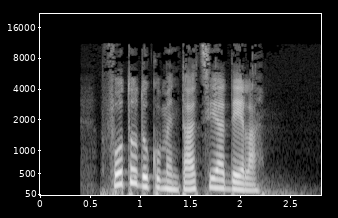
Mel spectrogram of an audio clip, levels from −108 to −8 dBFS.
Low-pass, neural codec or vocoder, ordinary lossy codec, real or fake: 14.4 kHz; none; MP3, 48 kbps; real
